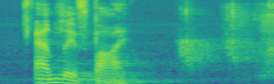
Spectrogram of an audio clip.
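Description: An elderly woman speaks briefly into a microphone.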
